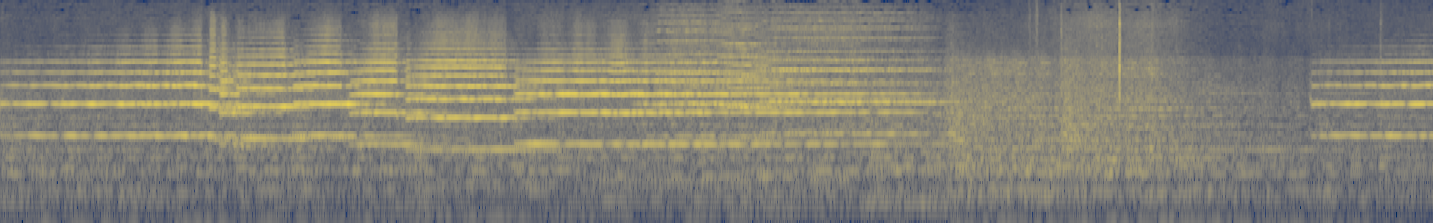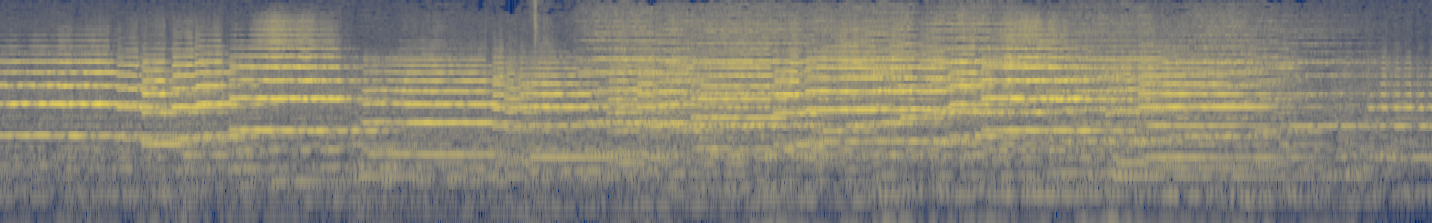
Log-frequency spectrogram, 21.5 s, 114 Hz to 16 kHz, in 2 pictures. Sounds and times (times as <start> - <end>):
Trumpet: 0.0 - 21.4.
